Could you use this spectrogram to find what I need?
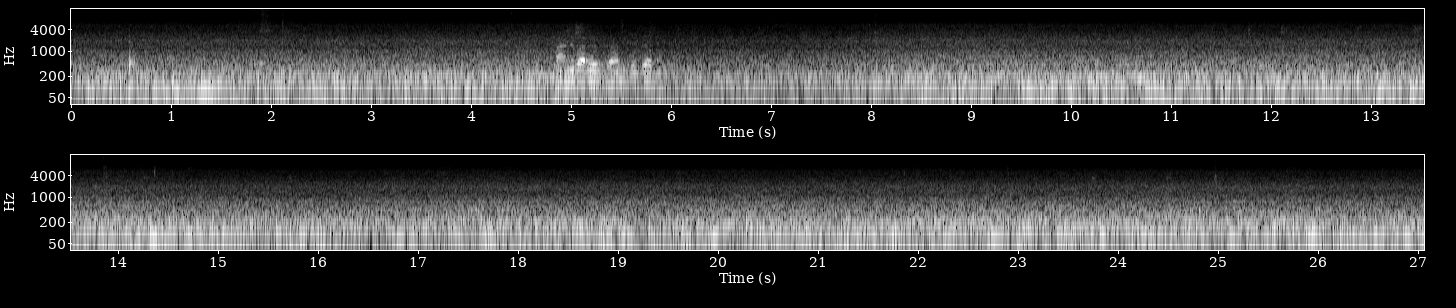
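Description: A waterfall roars steadily into a rocky pool.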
